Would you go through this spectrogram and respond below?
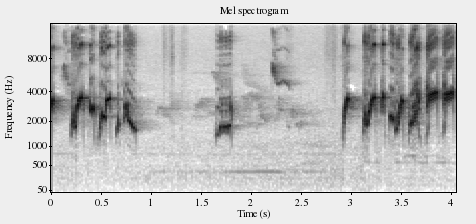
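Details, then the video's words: Red-whiskered bulbul in a singing contest, giving rapid sequences of warbled, rolling whistled notes, a brief pause with a faint steady tone in the background, then another fast run of bright notes. "Chào Mào Kích Bổi Nhanh Ra Giọng | Kích Chào Mào Hót Đấu. Chào Mào Kích Trống Hót Căng Lửa."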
